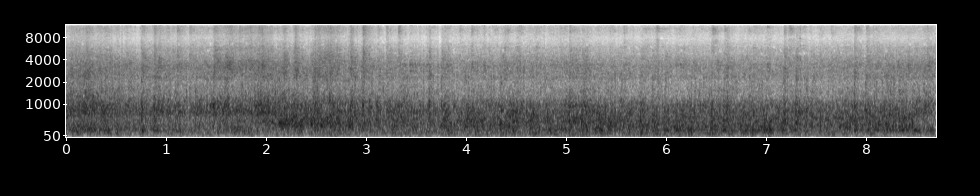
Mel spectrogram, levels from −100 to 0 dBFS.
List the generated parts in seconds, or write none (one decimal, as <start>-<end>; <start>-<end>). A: 0.0-3.5; 5.0-6.9; 7.9-8.7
